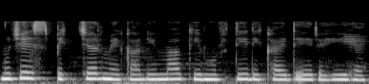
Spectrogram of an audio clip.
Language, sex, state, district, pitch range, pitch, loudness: Hindi, female, Arunachal Pradesh, Longding, 225-250 Hz, 235 Hz, -12 LUFS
